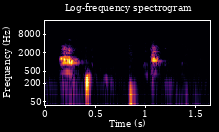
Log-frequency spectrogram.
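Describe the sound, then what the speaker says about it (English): A small dog gives a few short, sharp barks and yips, close and fairly quiet, with brief pauses between them. "That wasn't a bird that time. That was a dog."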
